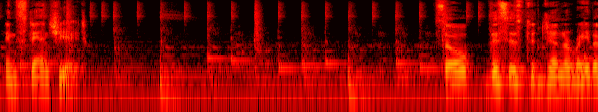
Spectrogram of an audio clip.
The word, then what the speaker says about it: instantiate: This is pronounced instantiate.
